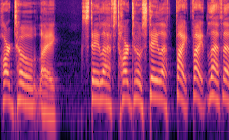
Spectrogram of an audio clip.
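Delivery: frantic, urgent, high-pitched screaming. Retelling a slide, reenacting screaming at someone over the radio. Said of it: "I'm just like screaming at Jamie on the radio".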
